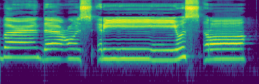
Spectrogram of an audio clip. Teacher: tanwin bertemu dengan Ya cara bacanya masuk ke ya disertai dengung dua ketukan ya kenapa ini namanya idgham bighhunah idgham itu artinya masuk Ghunnah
